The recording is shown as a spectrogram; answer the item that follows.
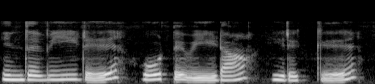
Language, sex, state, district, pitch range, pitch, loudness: Tamil, female, Tamil Nadu, Nilgiris, 195-235 Hz, 215 Hz, -13 LUFS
